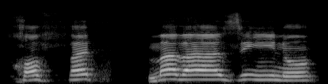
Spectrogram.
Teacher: فا کو تا سے ملا رہے ہیں، تا کے اوپر جزم آ رہی ہے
